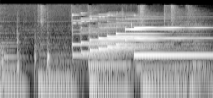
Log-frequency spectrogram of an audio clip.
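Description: A bell-like chime jingle used as a segment-change sound effect. About a second in, a run of ringing notes enters one after another and the notes then ring on together. Quiet background music plays underneath.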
